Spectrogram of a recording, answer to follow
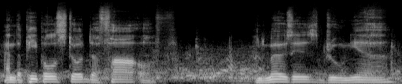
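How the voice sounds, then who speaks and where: A man's voice: on the low side, steady tone, slow pace, background noise. A man narrating dramatized scripture in a formal, dramatic storytelling manner. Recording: old cassette with loud score and effects.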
